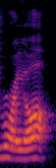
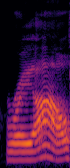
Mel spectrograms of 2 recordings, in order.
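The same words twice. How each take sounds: First: "royal" with the weight on ROY; first-syllable stress. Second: "royale" drawn out on the final AL; second-syllable stress. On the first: Teacher comparing what sounds right, "royal" stressed on the first syllable. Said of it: "is the stress on the roy". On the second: Teacher showing what sounds wrong, "royale" stressed on the last syllable. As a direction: push the stress to the end of "royale". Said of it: "sounds wrong". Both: Shown as a demonstration.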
